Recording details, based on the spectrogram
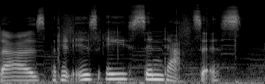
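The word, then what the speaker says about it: Scindapsus: but it is a synapsis not a SK dapsis a synapsis um C's in Latin are usually pronounced as s's so you kind of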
